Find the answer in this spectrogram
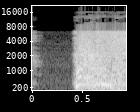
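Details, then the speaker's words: A man's sneezing fit triggered by his chinchillas' dust baths, which he says make him sneeze: a single loud, explosive sneeze after a brief silent pause. "but i'm just sort of overcome with sneezes at the moment um and i don't have i don't have any tissues because i um i was not prepared for this"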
